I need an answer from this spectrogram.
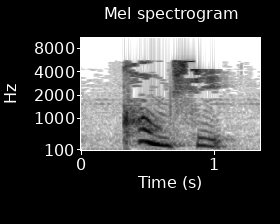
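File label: "空隙", Mandarin Chinese; chinese-flashcards; hsk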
